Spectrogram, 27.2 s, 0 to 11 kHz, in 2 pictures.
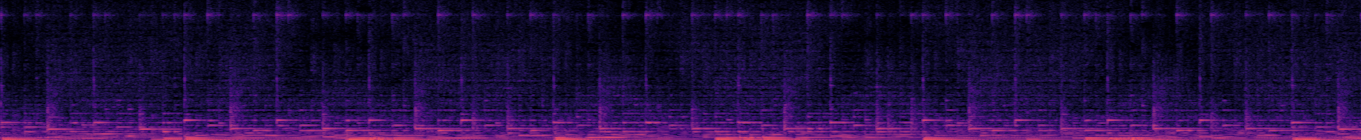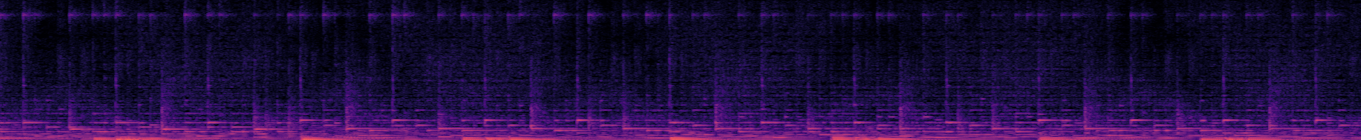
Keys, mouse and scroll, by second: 2.8 alt+shift+click, 5.3 alt+shift+click, 7.0 ctrl+z, 8.8 alt+shift+click, 17.8-18.1 scroll down 1, 22.2 click, 26.8 click.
